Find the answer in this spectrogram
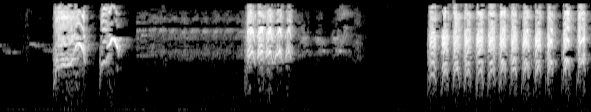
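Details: Trotolan-style song of a Greater green leafbird, gaya udang: harsh high chattering bursts and a thin sustained whistle, ending in a rapid run of about a dozen rasping repeated notes.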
